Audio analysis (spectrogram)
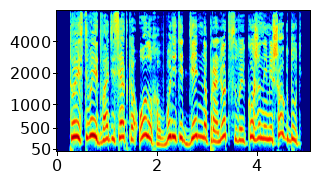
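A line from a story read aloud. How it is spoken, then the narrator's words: Yelled. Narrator (Russian): заорала Эльфрида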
